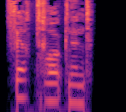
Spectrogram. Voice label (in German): "vertrocknend", German; adjectives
